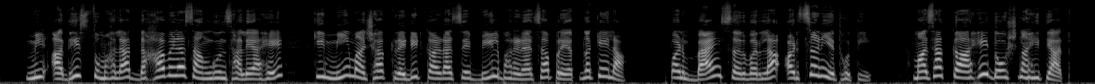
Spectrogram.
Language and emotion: Marathi, angry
